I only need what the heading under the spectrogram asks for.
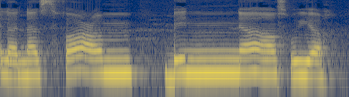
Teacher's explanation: یہاں پہ تنوین کے بعد با آ رہا ہے، اس لیے ہم نے تنوین کی آواز میں نون کو میم سے بدل دیا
